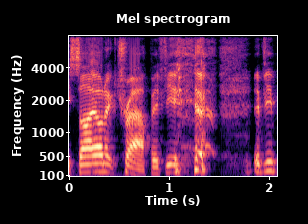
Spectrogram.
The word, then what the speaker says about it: Psionic: I forgot you need to do not pronounce the P. Psionic Trap.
